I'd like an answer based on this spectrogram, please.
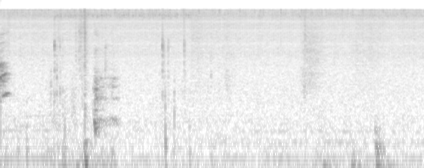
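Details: A single short meow from Salem, a pet cat up from his daytime nap and exploring the house in the late afternoon. Soft taps and knocks are heard indoors, with a low hum underneath.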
